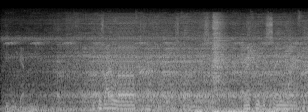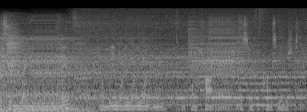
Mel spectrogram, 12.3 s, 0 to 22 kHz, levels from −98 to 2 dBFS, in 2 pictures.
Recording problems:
household noises; very loud; throughout; 4 dB above the speech
animal sounds; loud; throughout; 3 dB below the speech
voice in the background; faint; throughout; 25 dB below the speech
audio stuttering; 4 times, first at 2.5 s

